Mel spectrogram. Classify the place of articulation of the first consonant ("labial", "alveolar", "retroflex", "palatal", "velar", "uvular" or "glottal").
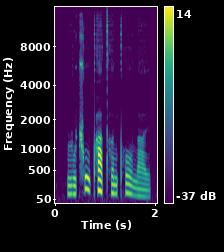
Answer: retroflex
